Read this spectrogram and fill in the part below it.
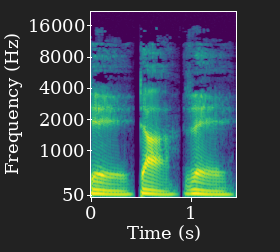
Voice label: "tetare", concat syllables; Affixing experiment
